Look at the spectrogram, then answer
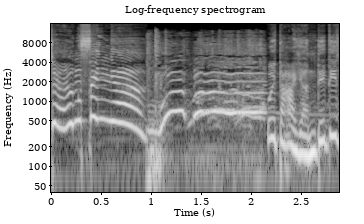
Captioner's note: cheering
